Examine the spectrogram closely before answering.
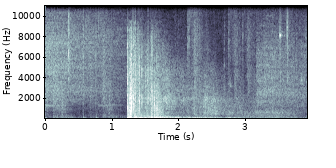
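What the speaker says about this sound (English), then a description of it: "The 3-inch guns of the Gibraltar are just pew pew pew pew." A deep, heavy boom from a video-game warship's 3-inch naval guns bursts out suddenly and loudly, then rumbles and decays over a few seconds against low battle noise.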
